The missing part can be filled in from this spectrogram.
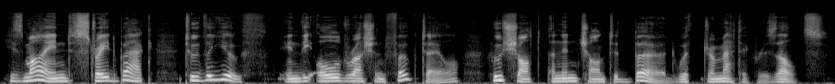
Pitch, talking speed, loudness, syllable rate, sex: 145 Hz, 150 wpm, -17 LUFS, 3.6 syllables/s, male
